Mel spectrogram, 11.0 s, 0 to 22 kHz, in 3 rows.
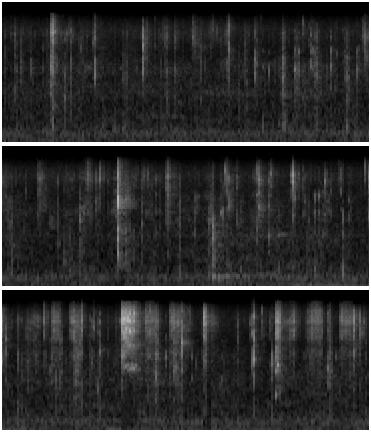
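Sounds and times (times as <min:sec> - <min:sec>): chewing with wet smacks: 0:00.0 - 0:11.0.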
